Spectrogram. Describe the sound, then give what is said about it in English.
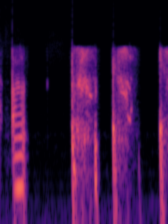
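A person coughs several times in a row, harsh rough bursts separated by short pauses, fairly loud with no talk between them. “I'm almost going to cough.”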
